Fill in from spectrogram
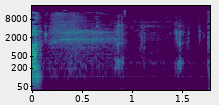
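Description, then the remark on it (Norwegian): Chewing of crunchy dried banana, with a few short crisp bites and mouth sounds spaced out over a quiet background, after a brief burst of voice at the start. “Problemet med tørka banan er at det smaker mer tørka og mindre banan”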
